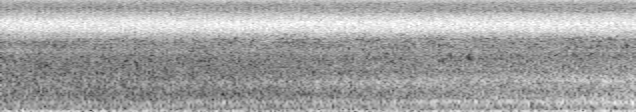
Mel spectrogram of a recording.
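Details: A dense chorus of cicadas on a summer afternoon in Tokyo, with a typhoon approaching, makes a steady, high, hissing drone that never lets up.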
